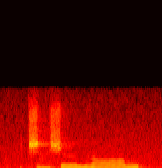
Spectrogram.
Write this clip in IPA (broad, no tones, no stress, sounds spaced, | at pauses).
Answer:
t͡ʃ a̤ ʃ ɯː m ð ɔː m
